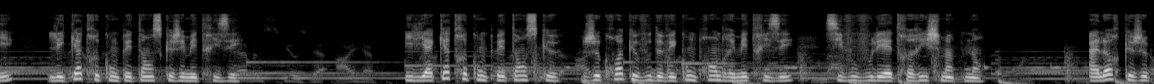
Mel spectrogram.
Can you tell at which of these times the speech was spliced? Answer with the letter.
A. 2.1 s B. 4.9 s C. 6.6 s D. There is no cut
B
